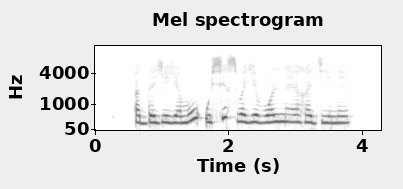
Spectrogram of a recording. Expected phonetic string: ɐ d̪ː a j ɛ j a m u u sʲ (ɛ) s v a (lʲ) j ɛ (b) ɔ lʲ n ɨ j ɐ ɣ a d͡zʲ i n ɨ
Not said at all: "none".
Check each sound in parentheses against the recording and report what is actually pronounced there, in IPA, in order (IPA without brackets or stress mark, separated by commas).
ɛ, none, v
